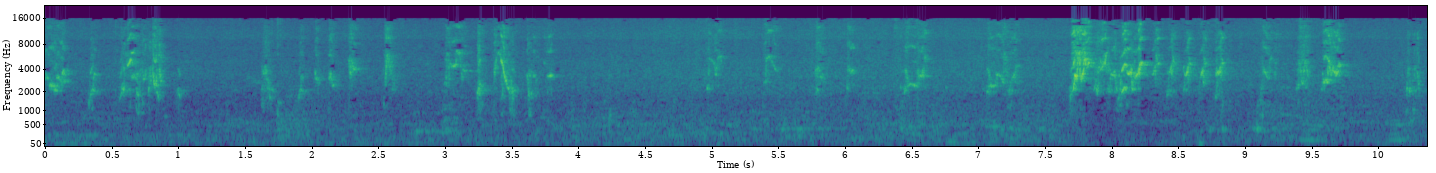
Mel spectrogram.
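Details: Two green opaline lovebirds chirping in the morning: sharp, high chirps in irregular bursts, some bunched into quick rapid runs, separated by short quiet gaps, with a louder cluster near the end.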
